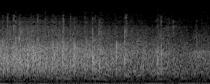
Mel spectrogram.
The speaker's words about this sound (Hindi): अब ताली बजाने की छूट है, होली आ रही है, कूदना फांदना ताली बजाना जो ब्रेक मारा था छूट मिल गई अब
